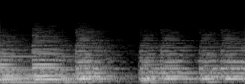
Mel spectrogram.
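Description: A hymn played on piano, a phrase of held chords with a short break about one and a half seconds in.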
